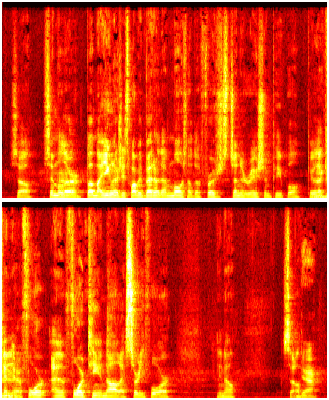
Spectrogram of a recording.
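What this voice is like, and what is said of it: Slight non-native accent in English. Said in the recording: “There's some accent.”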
